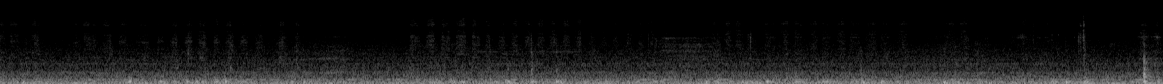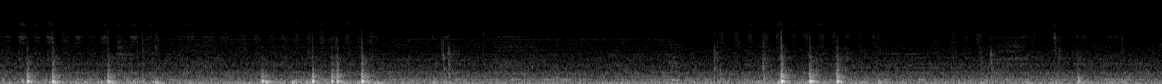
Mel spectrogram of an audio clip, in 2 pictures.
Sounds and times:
Inside, small room: 0.0s - 23.2s.

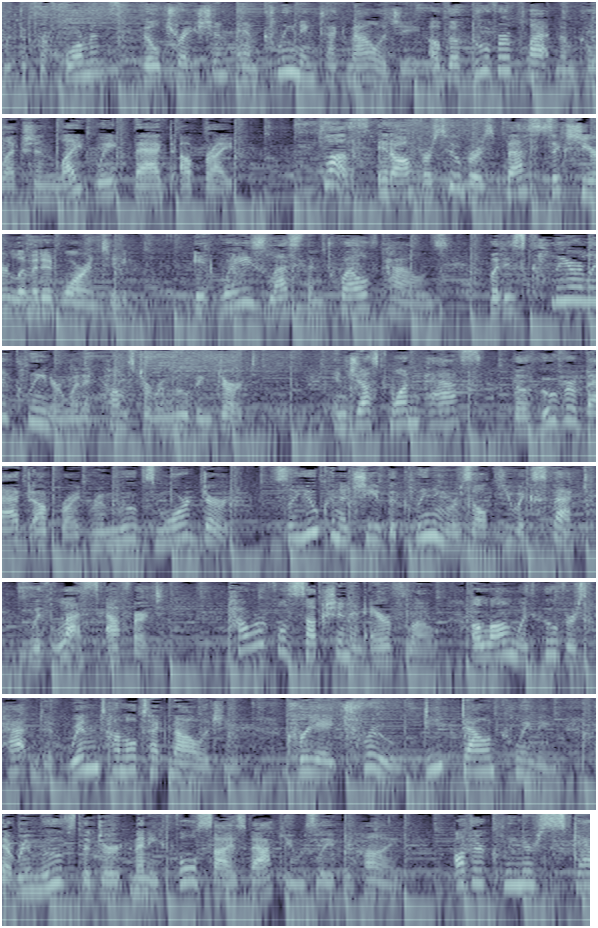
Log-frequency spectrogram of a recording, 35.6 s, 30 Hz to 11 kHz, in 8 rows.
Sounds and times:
Speech: 0.0s - 6.2s, 6.8s - 35.6s
Music: 0.0s - 35.6s.

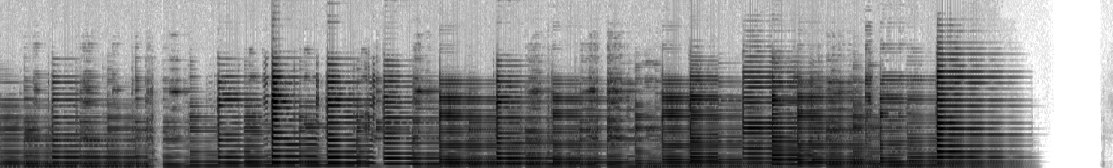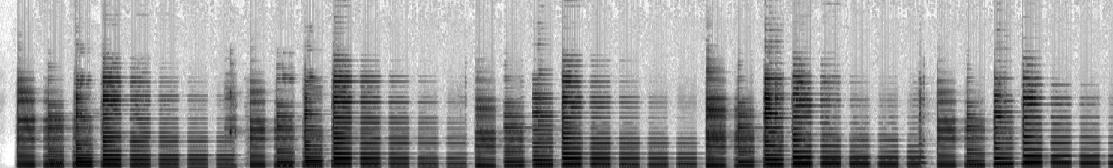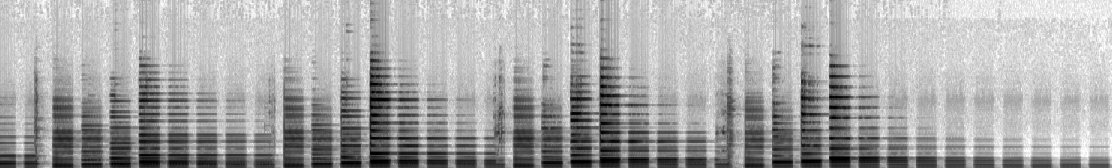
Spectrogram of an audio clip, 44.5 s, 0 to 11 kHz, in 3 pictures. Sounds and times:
Distortion: 0.0s - 13.8s, 15.1s - 44.5s
Electric guitar: 0.0s - 13.8s, 15.1s - 44.5s
Effects unit: 0.0s - 13.9s, 15.0s - 44.5s.

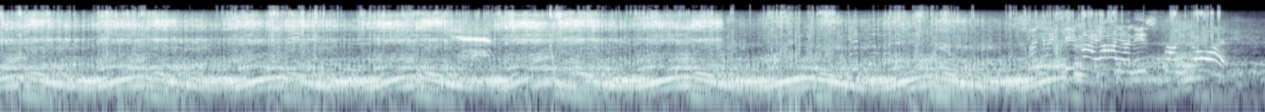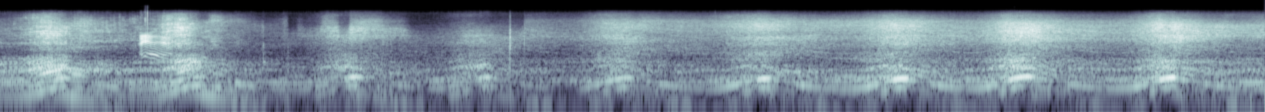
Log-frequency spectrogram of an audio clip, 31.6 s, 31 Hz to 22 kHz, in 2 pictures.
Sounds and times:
Accelerating, revving, vroom: 0.0s - 17.1s, 17.8s - 18.8s, 19.8s - 22.1s, 23.1s - 24.0s, 24.9s - 29.2s, 29.9s - 31.0s
Heavy engine (low frequency): 0.0s - 31.6s
Vehicle: 0.0s - 31.6s
Speech: 12.9s - 15.4s, 17.6s - 18.0s.

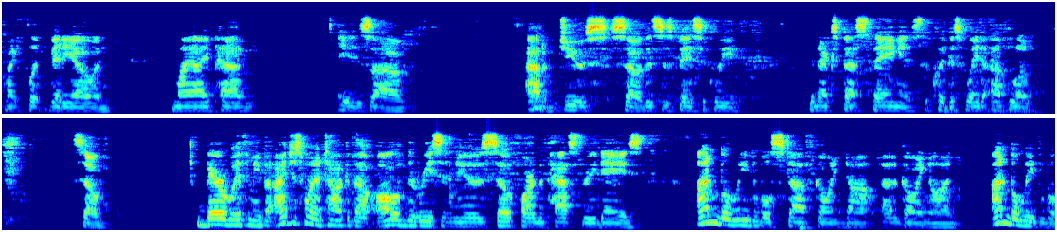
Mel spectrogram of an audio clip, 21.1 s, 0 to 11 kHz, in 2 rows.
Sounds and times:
Speech: 0.0s - 2.6s, 3.4s - 4.2s, 5.2s - 10.5s, 11.3s - 11.7s, 12.4s - 21.0s.

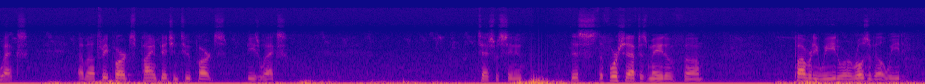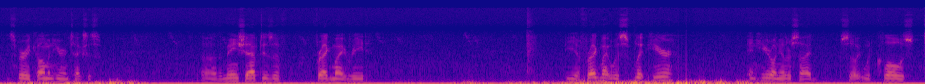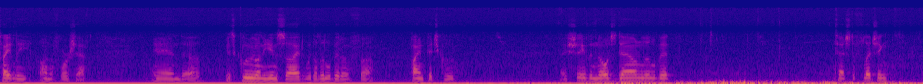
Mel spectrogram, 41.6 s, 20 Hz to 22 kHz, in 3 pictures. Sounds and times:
Speech: 0.0s - 0.5s, 1.2s - 4.4s, 7.2s - 7.9s, 8.6s - 10.6s, 11.9s - 15.4s, 16.9s - 19.5s, 22.4s - 24.0s, 25.1s - 29.1s, 30.0s - 34.6s, 36.2s - 37.8s, 40.3s - 41.1s.

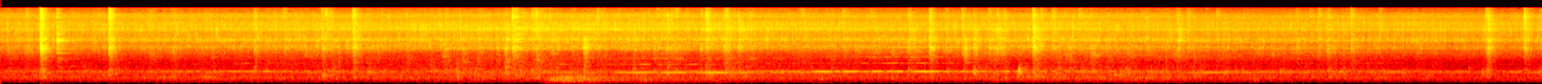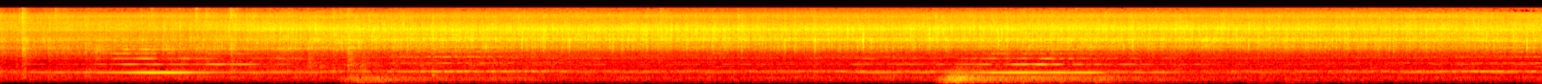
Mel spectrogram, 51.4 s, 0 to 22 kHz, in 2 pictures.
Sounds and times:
Rain: 0.0s - 51.4s.

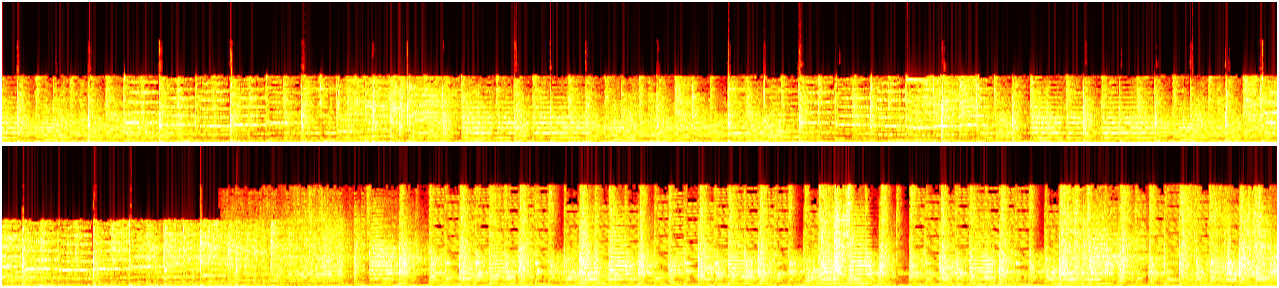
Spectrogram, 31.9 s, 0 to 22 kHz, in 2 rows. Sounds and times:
Music: 0.0s - 31.8s.

